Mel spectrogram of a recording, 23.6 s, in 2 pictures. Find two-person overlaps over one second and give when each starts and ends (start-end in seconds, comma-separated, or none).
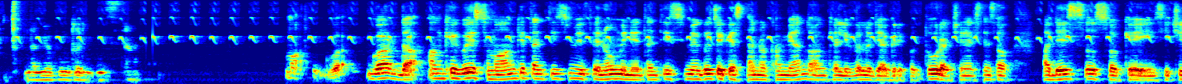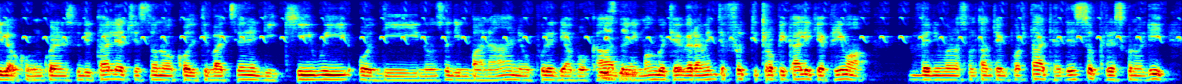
none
